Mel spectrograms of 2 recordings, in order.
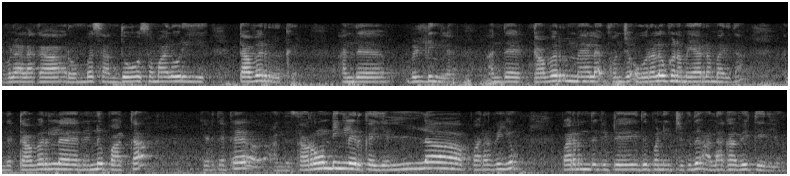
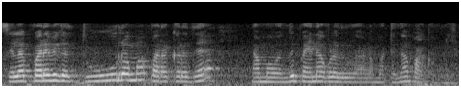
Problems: constant background noise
